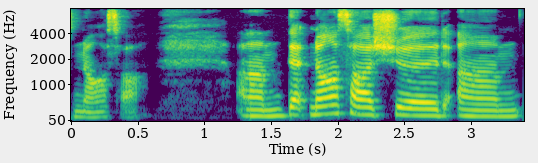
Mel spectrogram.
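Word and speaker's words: NAWSA: American women suffrage association which people pronounce as nasau um that nasau should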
